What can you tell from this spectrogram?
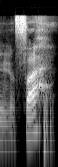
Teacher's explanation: atau H mati maka pastikan yang keluar adalah huruf ha ya huruf ha yang ada di pangkal tenggorokan yang paling bawah ya bukan yang di sini ya bukan yang di tengah tenggorokan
